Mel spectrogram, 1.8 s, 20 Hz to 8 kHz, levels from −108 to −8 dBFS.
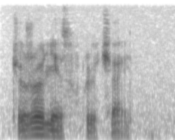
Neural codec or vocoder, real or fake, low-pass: none; real; 7.2 kHz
